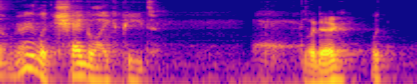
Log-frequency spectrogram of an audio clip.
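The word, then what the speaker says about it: Ledaig: Ledeg? Lecheg? Yeah, that's how you say it. Even though there's a D there.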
